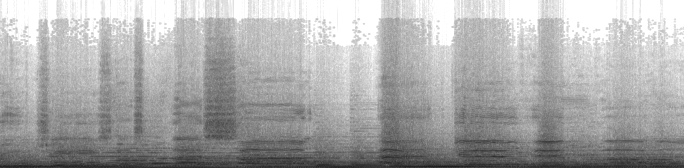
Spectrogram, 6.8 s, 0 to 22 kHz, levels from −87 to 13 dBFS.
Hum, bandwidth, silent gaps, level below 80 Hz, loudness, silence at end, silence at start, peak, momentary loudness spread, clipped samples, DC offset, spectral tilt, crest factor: none; 17.5 kHz; none; -16 dBFS; -5 LUFS; 0 s; 0 s; 0 dBFS; 3 LU; 4%; under 0.1%; -5.5 dB/octave; 4 dB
